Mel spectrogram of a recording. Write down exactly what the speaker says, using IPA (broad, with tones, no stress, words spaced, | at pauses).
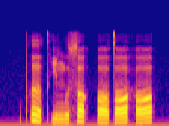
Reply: pʰɤː˥˨ t̪ʰi˩mu˩ sɔː˥˨k̚ ʔɔː˧˩t̪ɔː˧˥hɔː˧˥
